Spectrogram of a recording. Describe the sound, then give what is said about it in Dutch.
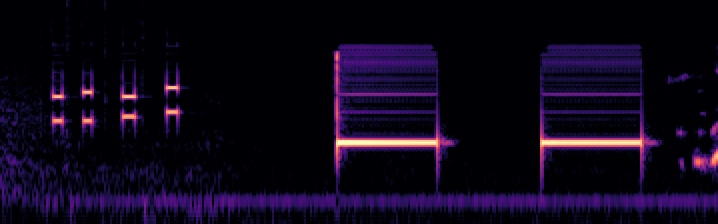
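Four quick telephone keypad beeps are dialed in a short burst to call a professor of radiotherapy, followed by two long, loud ringing tones separated by a pause, over a faint low hum with no one talking. “Ik bel met Rick Haas, bijzonder hoogleraar radiotherapie en behandelend arts van Puk over de zeldzame vorm van kanker die Puk heeft getroffen.”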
